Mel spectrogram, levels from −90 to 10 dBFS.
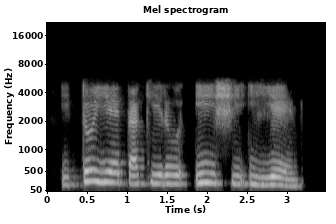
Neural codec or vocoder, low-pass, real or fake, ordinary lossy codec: none; 5.4 kHz; real; Opus, 32 kbps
